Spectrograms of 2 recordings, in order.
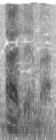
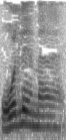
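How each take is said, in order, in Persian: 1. این فعل معلوم خونده میشه. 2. این فعل مجهول خونده میشه. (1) "معلوم بخونیم" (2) "مجهول بخونیم"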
